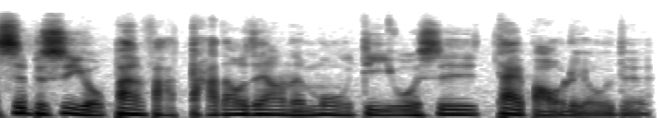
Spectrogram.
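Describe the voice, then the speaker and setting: The man's voice has a dark, mellow tone, recorded with a dry, close sound and no echo. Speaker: podcast co-host, small business owner. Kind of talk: casual chat.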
